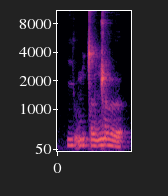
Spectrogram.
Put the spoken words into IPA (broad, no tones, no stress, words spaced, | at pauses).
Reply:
jṵmǀʊŋ͡ǁʊ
